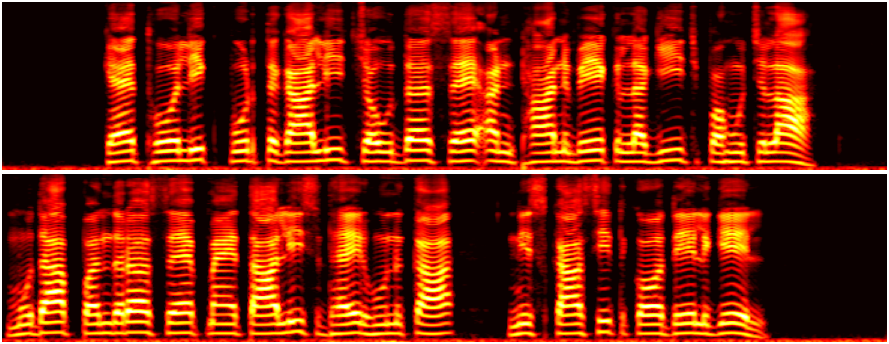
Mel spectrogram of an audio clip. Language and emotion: Maithili, neutral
